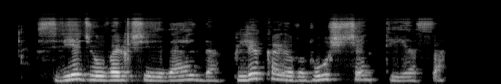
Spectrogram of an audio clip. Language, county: Lithuanian, Klaipėda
